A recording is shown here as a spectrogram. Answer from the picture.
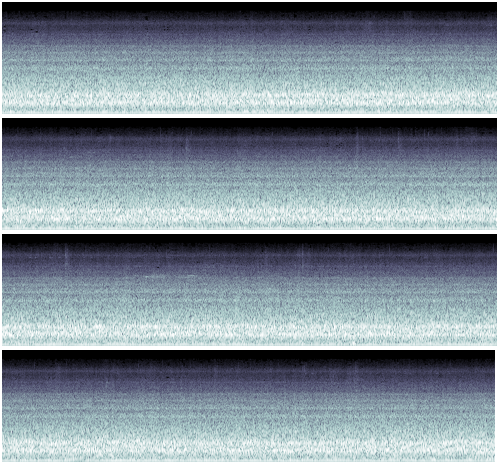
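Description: Passenger train running, heard from inside the carriage: a loud, steady rumble and rush of wheels and running gear that does not change.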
